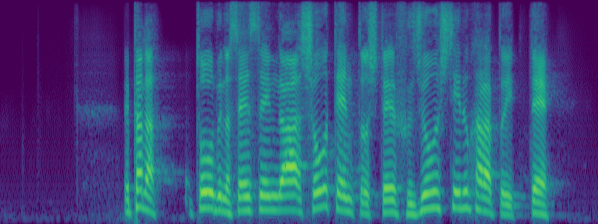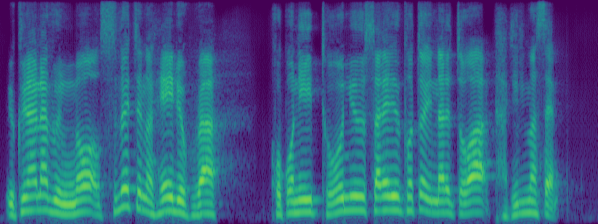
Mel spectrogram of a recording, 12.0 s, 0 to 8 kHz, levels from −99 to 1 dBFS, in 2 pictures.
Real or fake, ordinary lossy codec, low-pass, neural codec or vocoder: fake; none; none; codec, 16 kHz, 1 kbps, X-Codec, HuBERT features, trained on general audio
